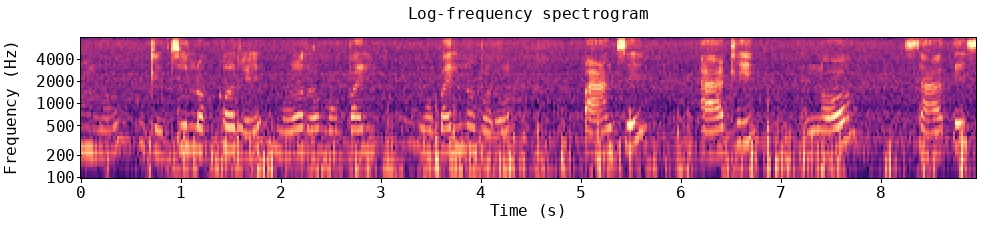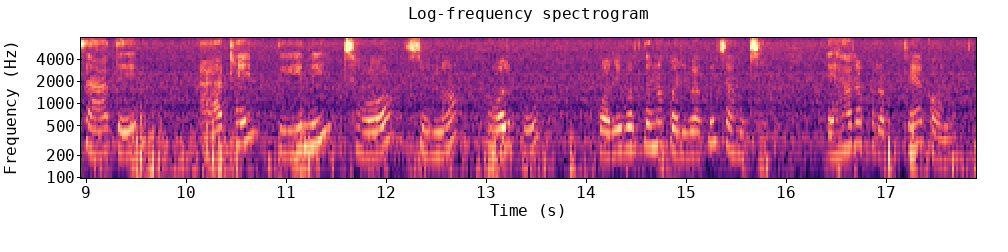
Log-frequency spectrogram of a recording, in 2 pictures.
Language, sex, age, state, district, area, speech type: Odia, female, 30-45, Odisha, Sundergarh, urban, read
